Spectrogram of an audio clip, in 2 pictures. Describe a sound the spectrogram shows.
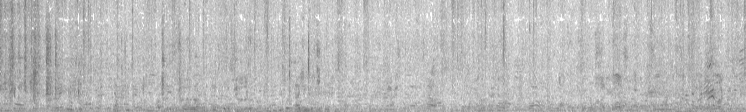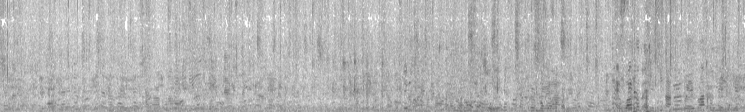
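Footsteps shuffle on gravel and paving.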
